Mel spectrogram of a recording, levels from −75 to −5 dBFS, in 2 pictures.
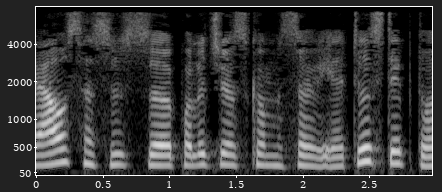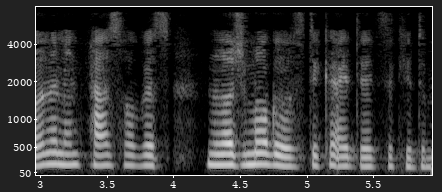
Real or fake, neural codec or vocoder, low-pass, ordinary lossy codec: fake; codec, 16 kHz in and 24 kHz out, 0.4 kbps, LongCat-Audio-Codec, two codebook decoder; 7.2 kHz; MP3, 32 kbps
